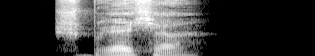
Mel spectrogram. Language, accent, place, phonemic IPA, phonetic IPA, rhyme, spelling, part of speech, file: German, Germany, Berlin, /ˈʃprɛçər/, [ˈʃpʁɛçɐ], -ɛçɐ, Sprecher, noun, De-Sprecher.ogg
- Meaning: a speaker; one who speaks (male or unspecified sex); especially: 1. one who speaks in a presentation or performance, such as a radio drama or voiceover 2. an announcer, newsreader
